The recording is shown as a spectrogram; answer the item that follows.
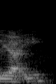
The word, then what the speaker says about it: Yachty: was support and little yachty. Yachty, yachty. Yachty. It yacht." Like a yacht, but I know, but it's the Y at the end that throws me off by how to pronounce it.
